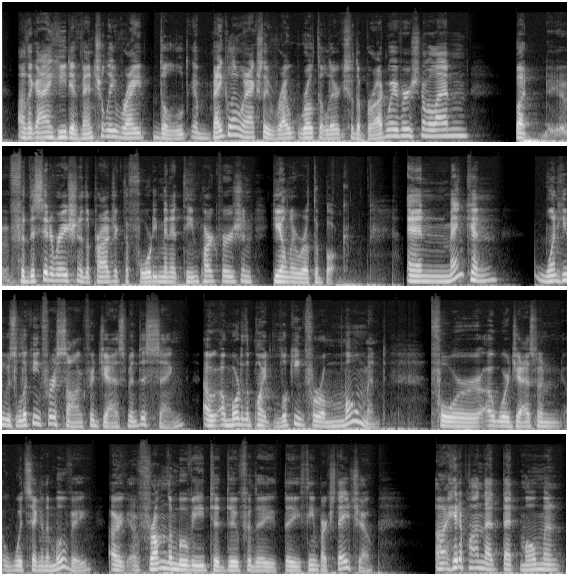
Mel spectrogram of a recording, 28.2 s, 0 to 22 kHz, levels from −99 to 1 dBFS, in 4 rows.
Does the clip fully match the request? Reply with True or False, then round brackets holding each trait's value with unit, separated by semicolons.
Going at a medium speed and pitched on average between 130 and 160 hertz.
True (190 wpm; 140 Hz)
